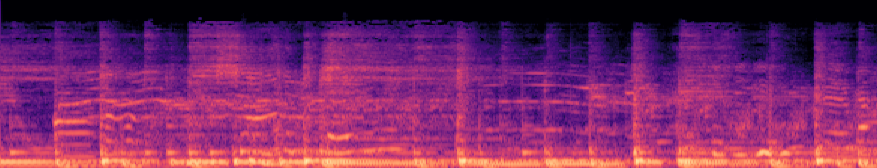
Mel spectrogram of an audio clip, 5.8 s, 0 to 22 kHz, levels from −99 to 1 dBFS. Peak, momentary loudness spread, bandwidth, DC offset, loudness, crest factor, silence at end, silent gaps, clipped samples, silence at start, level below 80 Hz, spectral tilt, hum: -2 dBFS; 6 LU; 10 kHz; under 0.1%; -17 LUFS; 16 dB; 0 s; none; under 0.1%; 0 s; -32 dBFS; -8 dB/octave; none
